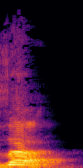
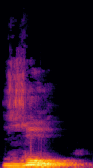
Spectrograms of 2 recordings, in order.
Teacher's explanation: Tapi kalau huruf zo yang berharokat fathah, maka bunyi vokalnya ikut tebal, zo. Tidak dibaca za, tapi zo.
